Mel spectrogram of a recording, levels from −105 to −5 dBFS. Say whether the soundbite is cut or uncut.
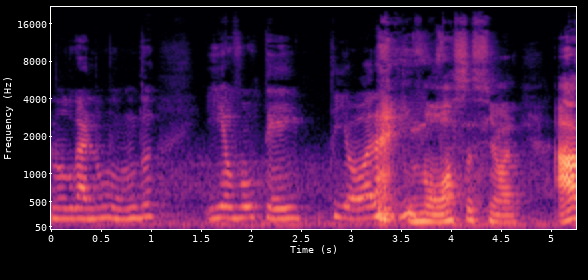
uncut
